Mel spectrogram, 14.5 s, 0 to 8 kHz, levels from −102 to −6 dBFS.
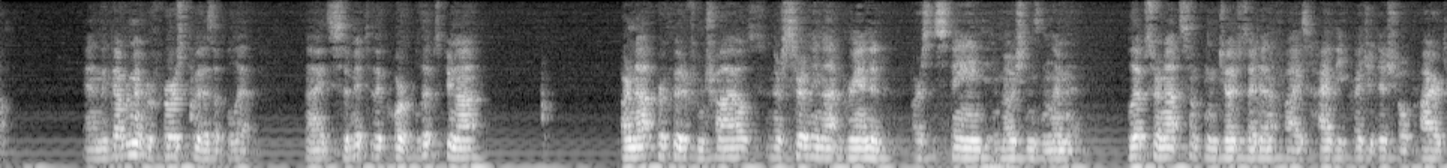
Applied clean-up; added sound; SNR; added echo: none; none; none; reverberation time 0.2 s.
